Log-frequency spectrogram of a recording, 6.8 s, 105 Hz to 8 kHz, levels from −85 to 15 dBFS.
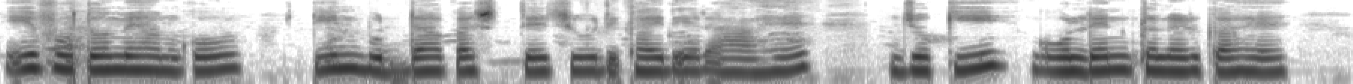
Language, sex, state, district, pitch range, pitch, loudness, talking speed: Hindi, female, Arunachal Pradesh, Longding, 210-225 Hz, 215 Hz, -16 LUFS, 160 wpm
